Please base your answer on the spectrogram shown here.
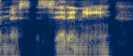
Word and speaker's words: Sydney: like to call her, Miss Sydney, 3 syllables, because that's the best way to say it.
